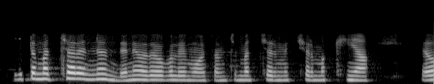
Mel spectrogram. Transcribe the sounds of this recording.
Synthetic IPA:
eːt̪əmətːʃʰəɾɪnːeːɦʊnd̪eːneːoːd̪eoːbəleːmɔːsəmt͡ʃmətːʃʰəɾmɪtːʃʰəɾməkʰːijãː

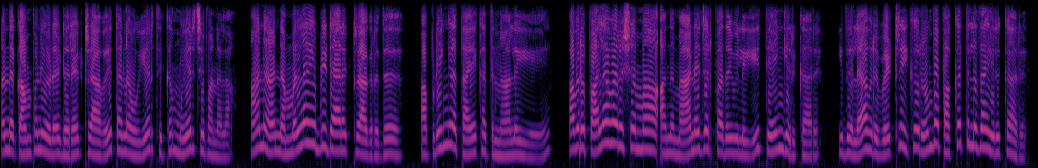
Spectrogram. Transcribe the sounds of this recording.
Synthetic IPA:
ɐnd̪ɐkɐmpɐnɪjɔːɽɐɖɪɾɛk̚ʈɐɾaːʋɯt̪ɐnːɐʊjɐɾt̪ɪkːɐmʊjɐɾt͡ʃːipɐɳːɐlãː | aːnaːnɐmːɐlːãːɛp̬ːɐɽiɖɐɪɾɛk̚ʈɐɾaːɣɪɾɐðɯ | ɐpːɐɽɪŋɡɪɾɐt̪ɐjɐkːɐt̪ːɯnaːlejeː | ɐʋɐɾɯpɐlɐʋɐɾɯʂɐmãːʔɐ̰nd̪ɐmaːneːd͡ʒɐɾpɐðɐʋɪlɐjeːt̪eːŋɡɪɪɾɯkːaːɾɯ | ɪðɛlɐɐʋɐɾɯʋɛʈrikːɯɾɔmbɐpɐkːɐt̪ːɪlɐt̪ãːɪɾɯkːaːɾɯ

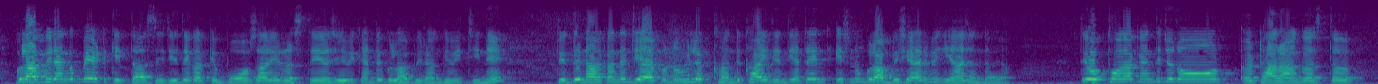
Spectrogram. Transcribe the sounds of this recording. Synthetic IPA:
ɡʊlaːbiːɾə̃ŋɡpeːʈkiːt̪aːsiːd͡ʒɪd̪eːkəɾkeːbɔːt̪saːɾeːɾəst̪eːaːd͡ʒeːʋiːkɛ̃ːnd̪eːɡʊlaːbiːɾə̃ŋɡʋɪt͡ʃiːneː | t̪ɪd̪eːnaːlkɛ̃ːnd̪eːd͡ʒɛːpnũːʋiːləkʰːənd̪ɪkʰaːiːd̪ɪ̃nd̪iːɛːt̪eːɪsnũːɡʊlaːbiːʃɛːɾʋiːkɪjaːd͡ʒãːnd̪aːjaː | t̪eːʊt̪ʰːõːd̪aːkɛ̃ːnd̪eːd͡ʒəd̪õːəʈʰaːɾãːəɡəst̪

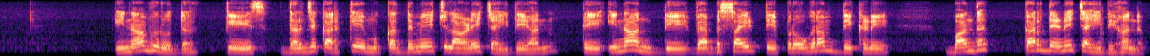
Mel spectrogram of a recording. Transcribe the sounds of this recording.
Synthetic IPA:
ɪnãːʋɪɾʊd̪ː | keːsd̪əɾd͡ʒkəɾkeːmʊkəd̪mẽːt͡ʃəlaːɽ̃eːt͡ʃaːɦiːd̪eːɦən | t̪eːʔɪnãːnũːd̪iːʋɛːbsaːiːʈ̚t̪eːpɾoːɡɾaːmd̪ekʰɽ̃eː | bənd̪ | kəɾd̪eːɽ̃eːt͡ʃaːɦiːd̪eːɦən

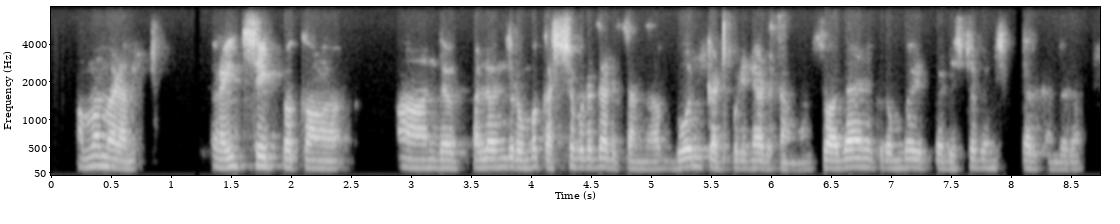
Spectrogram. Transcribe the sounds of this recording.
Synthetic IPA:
ɐmːaːmɛːɽɐm | ɾɐɪʈsɐɪʈ̚paːkːãː | ɐnd̪ɐpɐlːɐʋɐnd̪ɯɾɔmbɐkɐʂʈɐpːɐɽːɐt̪ãːɛɽɯt̪ːaːŋɡɐboːnkɐʈːpɐɽit̪ãːɛɽɯt̪ːaːŋɡɐsoːɐðãɛnɐkːɯɾɔmbɐɪpːoɖɪsʈɐɾbnsɪ̥kʈːaːɪɾɯkːaːnd̪ɐɽɐ̃

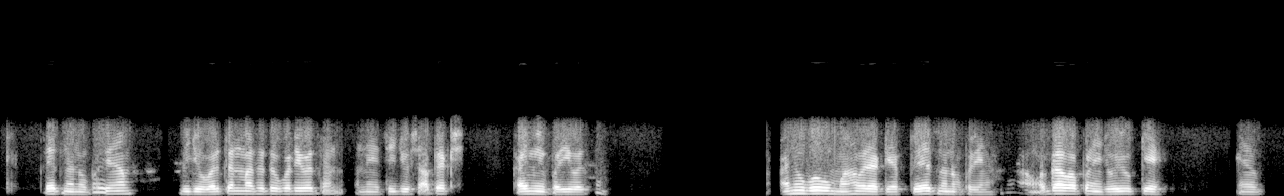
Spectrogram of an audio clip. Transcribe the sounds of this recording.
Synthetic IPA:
pɾəjət̪nənũpəɾinam | bid͡ʒuʋəɾt̪ənmãt̪ʰət̪̬ũpəɾiʋəɾt̪ənənesid͡ʒũsa̰pekʃ | kajmipəɾiʋəɾt̪ən | ənubʱəʋmaɦʋɾakepɾəjət̪nənũpəɾinamã̰ə̰ɡaʋapəɳned͡ʒojũke

